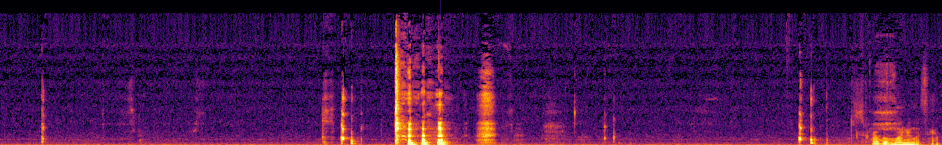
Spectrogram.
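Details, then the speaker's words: Baby girl with hiccups that are getting harder: brief, irregular catches in the infant's breathing in a quiet room, ending with soft fussing; she seems upset by them. "She looks so mad. I know. It's because she hates the hiccups you gave her. I thought they were done. They're getting harder."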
